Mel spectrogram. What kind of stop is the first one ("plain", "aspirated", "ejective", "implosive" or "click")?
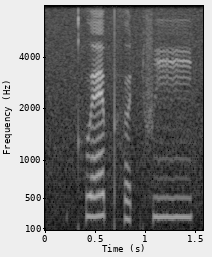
aspirated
